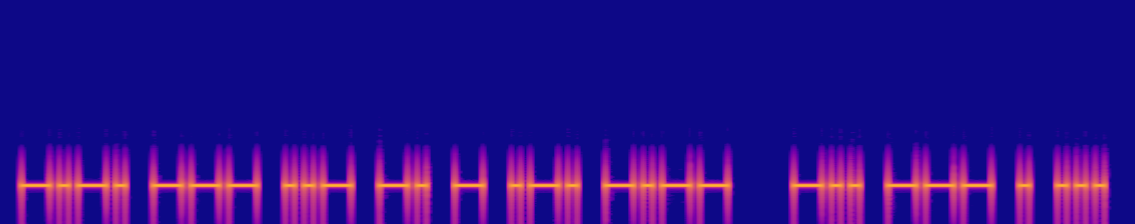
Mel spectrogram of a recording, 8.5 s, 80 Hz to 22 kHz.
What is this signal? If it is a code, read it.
Morse code, heard as a keyed tone, about 17 wpm, 700 Hz. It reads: COUNTRY DOES
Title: Sentences from Top 300 Words 17wpm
